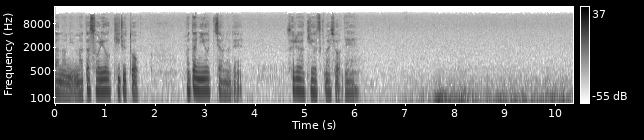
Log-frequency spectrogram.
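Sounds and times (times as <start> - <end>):
speech: 0.0 - 1.8, 2.6 - 3.8, 4.6 - 6.2
faint hiss like rain: 0.0 - 10.3
thunder rumbling: 7.0 - 10.3.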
